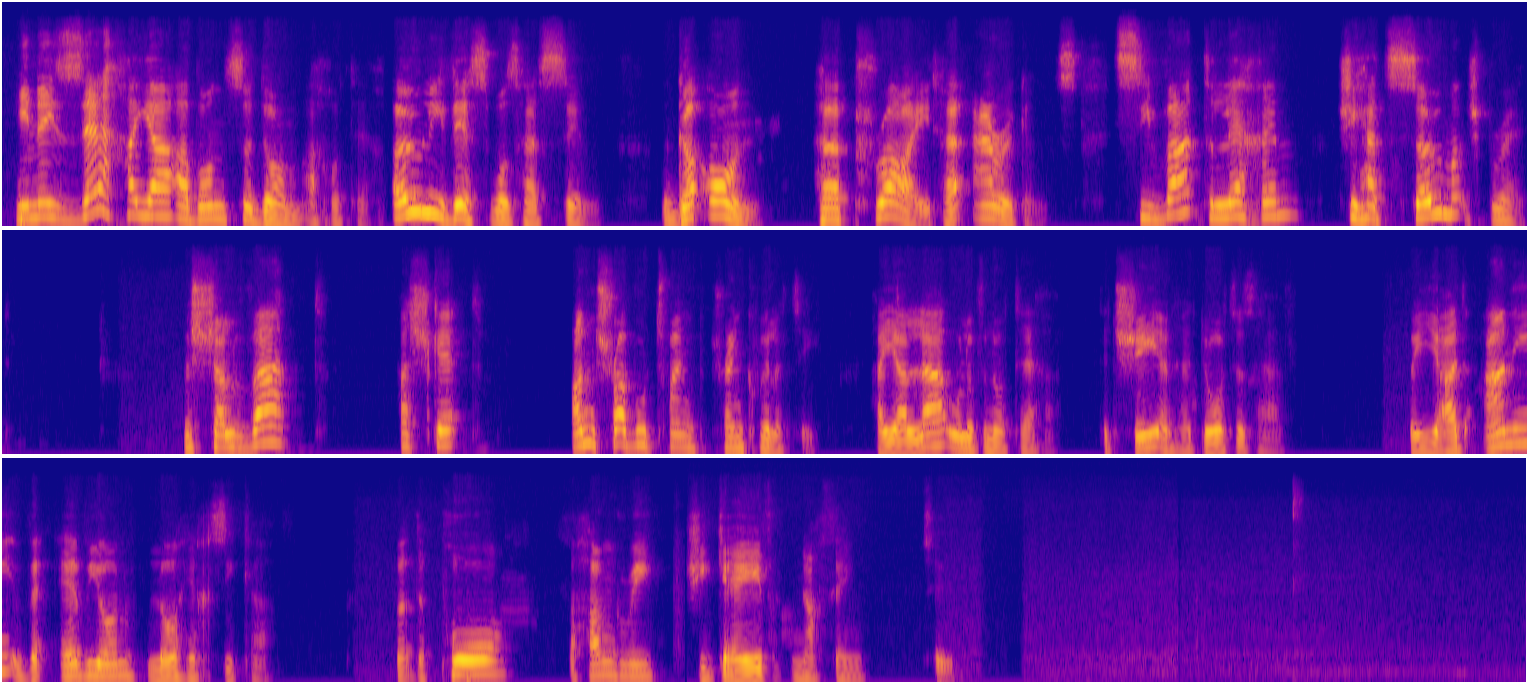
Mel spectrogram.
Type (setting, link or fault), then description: link, video call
